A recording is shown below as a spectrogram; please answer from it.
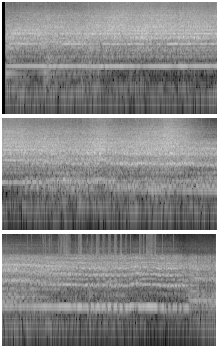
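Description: Electric guitars through amplifiers and effects, sustaining long, wavering held notes with no drums, at the close of a progressive rock song. About halfway through, the main held note drops to a lower pitch.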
